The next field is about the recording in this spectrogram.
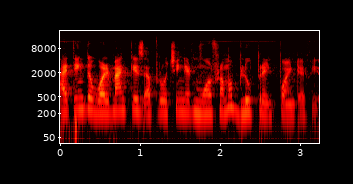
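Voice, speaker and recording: A woman speaks at a medium pitch. Her intonation is monotone and flat. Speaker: panelist from a development bank. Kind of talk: panel discussion. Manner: loud.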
